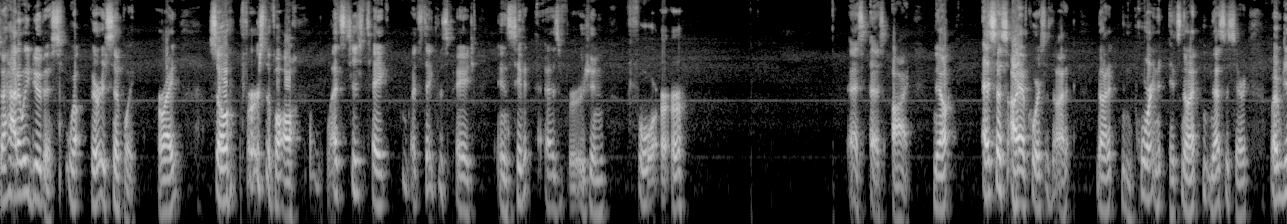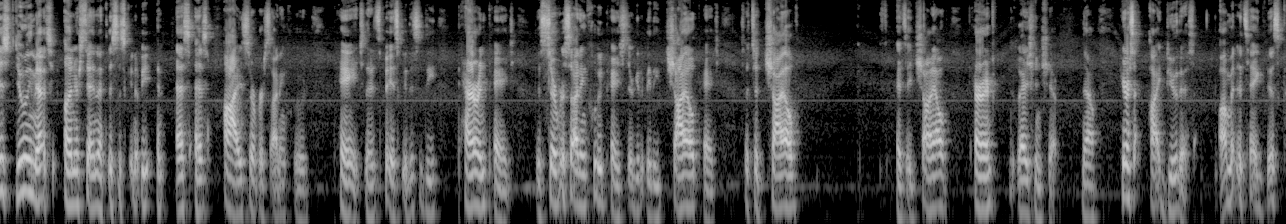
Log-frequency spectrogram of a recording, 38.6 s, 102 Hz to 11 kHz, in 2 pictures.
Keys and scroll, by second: 6.8 shift+super+s, 8.4 Right, 11.1 -, 12.2-13.7 typing.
